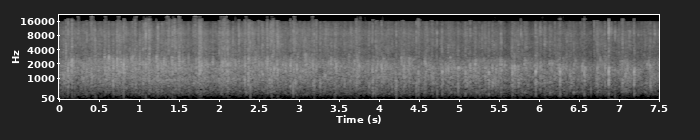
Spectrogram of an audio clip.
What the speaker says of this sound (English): How about another round of applause for Mr.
